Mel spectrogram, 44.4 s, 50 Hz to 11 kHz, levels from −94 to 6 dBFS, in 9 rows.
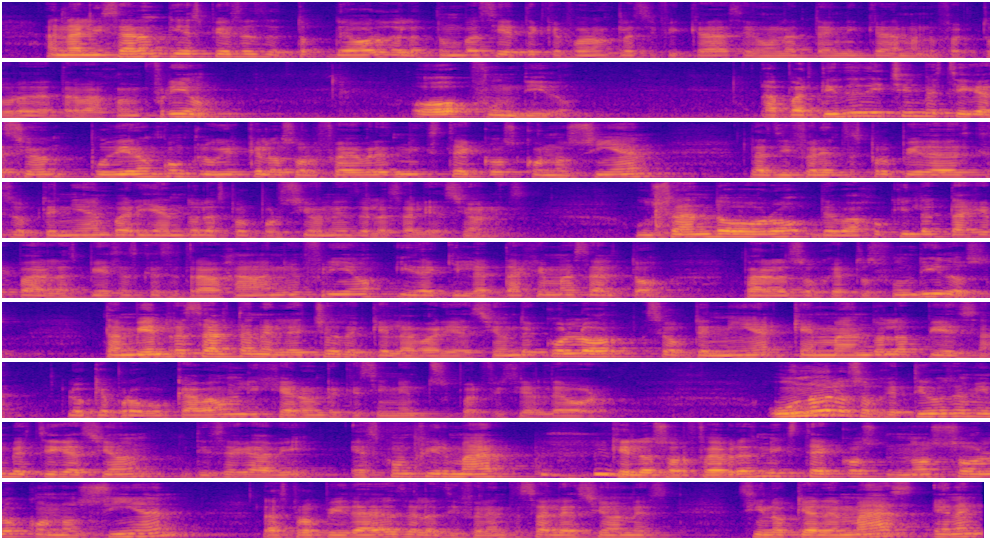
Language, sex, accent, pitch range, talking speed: Spanish, male, Mexican, 115-155 Hz, 165 wpm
